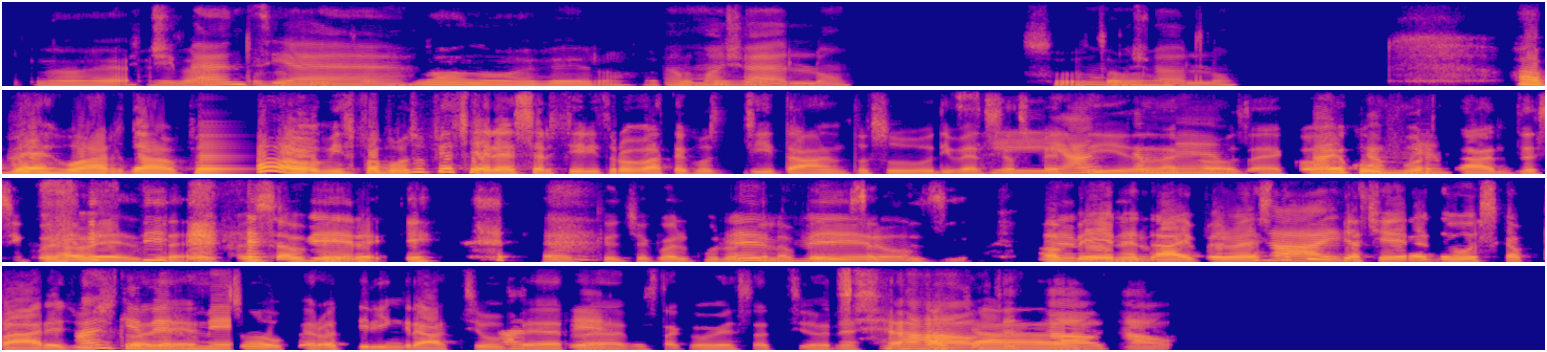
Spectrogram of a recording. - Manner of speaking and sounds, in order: tapping; drawn out: "è"; "proprio" said as "propio"; "Assolutamente" said as "solutamente"; distorted speech; laughing while speaking: "Sì, sì, è vero"; laughing while speaking: "sicuramente"; laughing while speaking: "sapere che"; laughing while speaking: "Ciao"
- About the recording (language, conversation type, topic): Italian, unstructured, Perché è così difficile accettare di avere bisogno di aiuto?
